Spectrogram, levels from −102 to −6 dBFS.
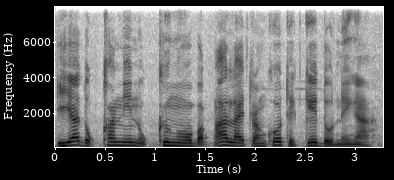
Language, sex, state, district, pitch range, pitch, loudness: Garo, male, Meghalaya, West Garo Hills, 140-190 Hz, 170 Hz, -15 LUFS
